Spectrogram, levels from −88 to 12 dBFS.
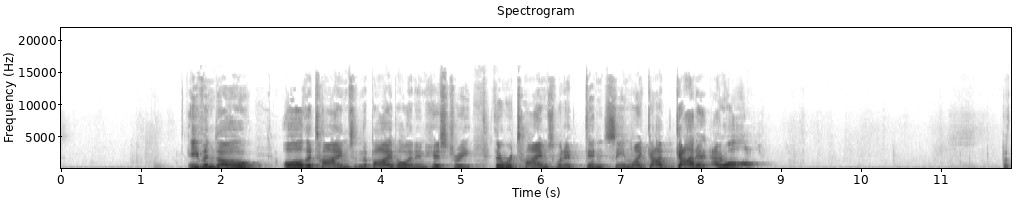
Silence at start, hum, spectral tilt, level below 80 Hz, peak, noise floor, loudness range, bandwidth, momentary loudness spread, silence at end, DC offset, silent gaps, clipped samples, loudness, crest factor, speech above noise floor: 1.6 s; none; -4.5 dB/octave; -64 dBFS; 0 dBFS; -60 dBFS; 4 LU; 14.5 kHz; 12 LU; 0 s; under 0.1%; none; under 0.1%; -17 LUFS; 18 dB; 43 dB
